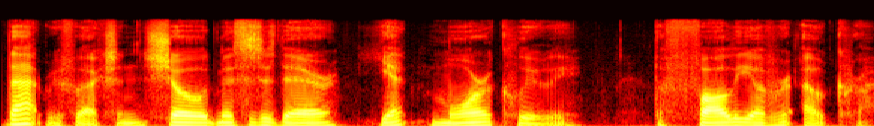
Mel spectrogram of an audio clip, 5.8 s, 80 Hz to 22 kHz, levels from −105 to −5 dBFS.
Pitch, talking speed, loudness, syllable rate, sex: 95 Hz, 135 wpm, -21 LUFS, 4.0 syllables/s, male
